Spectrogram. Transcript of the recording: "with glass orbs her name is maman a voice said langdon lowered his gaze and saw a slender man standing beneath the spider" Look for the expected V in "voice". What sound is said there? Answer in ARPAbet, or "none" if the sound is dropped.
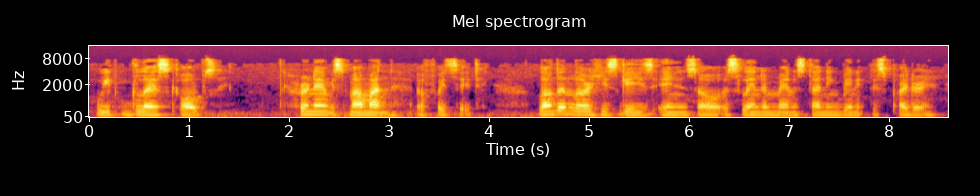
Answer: F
